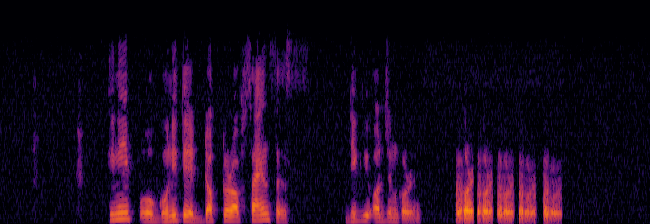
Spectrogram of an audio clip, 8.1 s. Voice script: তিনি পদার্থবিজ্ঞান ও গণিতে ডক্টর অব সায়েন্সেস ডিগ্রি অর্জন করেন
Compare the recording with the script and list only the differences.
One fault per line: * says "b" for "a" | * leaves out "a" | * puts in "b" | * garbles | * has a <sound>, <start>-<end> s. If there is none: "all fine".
* leaves out "পদার্থবিজ্ঞান"
* has a laugh, 5.7-7.0 s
